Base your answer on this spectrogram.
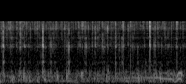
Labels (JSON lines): {"label": "biophony, cascading saw", "recorder": "HydroMoth"}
